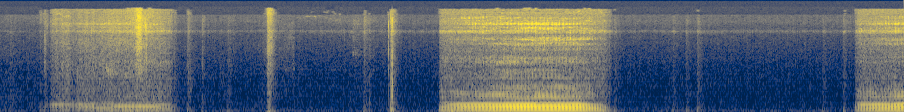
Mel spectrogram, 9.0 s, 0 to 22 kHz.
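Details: Person sleeping and snoring: loud, low, rumbling snores on each in-breath, about 1.5 seconds each, separated by quiet pauses; ordinary sleep snoring.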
